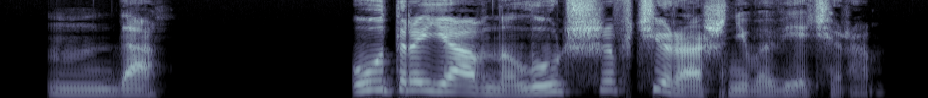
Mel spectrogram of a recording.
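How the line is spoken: Snorted. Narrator (Russian): хмыкнул он

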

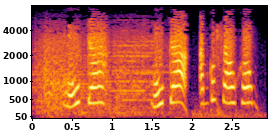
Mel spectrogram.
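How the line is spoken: Calling out repeatedly. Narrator (Vietnamese): Nàng miệng cứ kêu lên

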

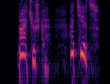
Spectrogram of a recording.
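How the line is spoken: Shouting. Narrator (Russian): закричала она

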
